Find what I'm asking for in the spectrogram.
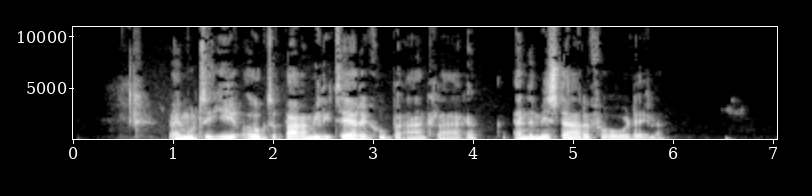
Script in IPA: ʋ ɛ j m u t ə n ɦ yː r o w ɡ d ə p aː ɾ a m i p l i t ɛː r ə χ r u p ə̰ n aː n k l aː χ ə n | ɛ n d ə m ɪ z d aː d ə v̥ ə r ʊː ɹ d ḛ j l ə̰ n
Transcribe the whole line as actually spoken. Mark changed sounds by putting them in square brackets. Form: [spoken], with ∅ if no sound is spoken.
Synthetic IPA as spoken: ʋ ɛ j m u t ə n ɦ [iː] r o w ɡ d ə p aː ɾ a m i [∅] l i t ɛː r ə χ r u p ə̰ n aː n k l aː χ ə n | ɛ n d ə m ɪ z d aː d ə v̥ ə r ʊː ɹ d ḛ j l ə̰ n

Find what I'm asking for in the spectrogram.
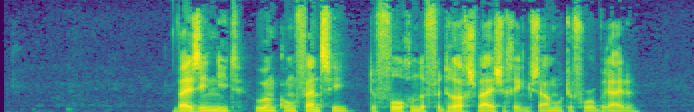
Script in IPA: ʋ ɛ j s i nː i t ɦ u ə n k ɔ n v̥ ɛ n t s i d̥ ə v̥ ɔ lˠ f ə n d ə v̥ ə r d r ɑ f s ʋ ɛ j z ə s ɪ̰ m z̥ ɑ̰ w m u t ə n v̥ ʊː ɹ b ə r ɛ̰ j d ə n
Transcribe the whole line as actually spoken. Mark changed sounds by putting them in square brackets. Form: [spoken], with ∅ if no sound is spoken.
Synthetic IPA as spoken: ʋ ɛ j [z] i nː i t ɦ u ə n k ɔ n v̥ ɛ n t s i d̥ ə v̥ ɔ lˠ [χ] ə n d ə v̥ ə [ɹ] d r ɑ [χ] s ʋ ɛ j z ə [χ] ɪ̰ [ŋ] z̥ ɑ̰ w m u t ə n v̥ ʊː ɹ b ə r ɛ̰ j d ə n

